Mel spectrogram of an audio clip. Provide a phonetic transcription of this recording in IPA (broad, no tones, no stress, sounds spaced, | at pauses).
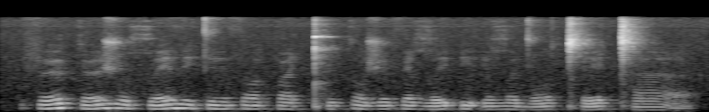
f œ k œ ʒ o χʷ ɛ ð ɪ t ɘ θ ɔ qʷ ɛ ǃʰ ɘ k ɔ ʒ œ θ ɛ ʁʷ ɪ ʔ ɪ ʔ ɪ ʁʷ œ d ɔ ǀʰ ɛ ǀʰ a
